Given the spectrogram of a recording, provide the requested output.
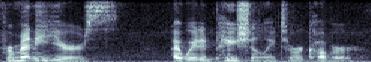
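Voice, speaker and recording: A woman's voice carries a bright, sharp tone. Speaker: medical student. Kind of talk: storytelling performance.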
